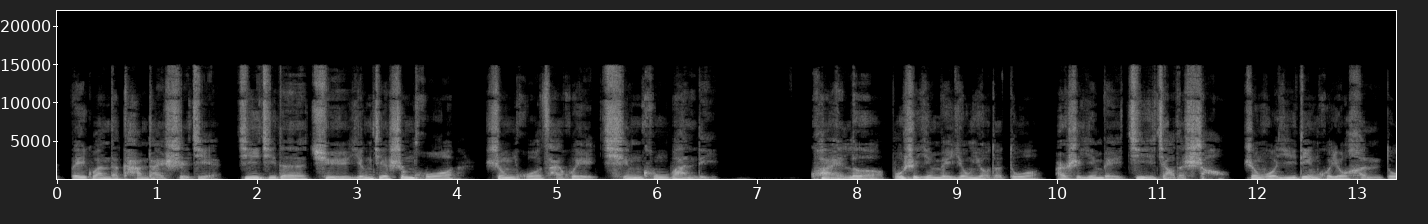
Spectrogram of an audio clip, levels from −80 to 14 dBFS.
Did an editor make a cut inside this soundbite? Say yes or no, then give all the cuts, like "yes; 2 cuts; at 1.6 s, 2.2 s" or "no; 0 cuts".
yes; 4 cuts; at 1.7 s, 7.0 s, 9.9 s, 11.8 s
